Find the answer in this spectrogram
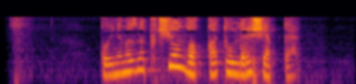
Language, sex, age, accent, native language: Uzbek, female, 18-24, Jizzax, Uzbek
